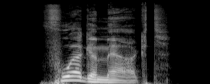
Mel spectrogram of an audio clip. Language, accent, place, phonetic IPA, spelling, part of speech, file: German, Germany, Berlin, [ˈfoːɐ̯ɡəˌmɛʁkt], vorgemerkt, verb, De-vorgemerkt.ogg
- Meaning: past participle of vormerken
